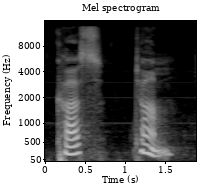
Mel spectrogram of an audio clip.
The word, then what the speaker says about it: custom: In the word custom, C-U-S-T-O-M, the vowel sound in the first and second syllable is the same. In both cases, it's uh, cus-tum. However, there is a difference, and the difference is syllable stress.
